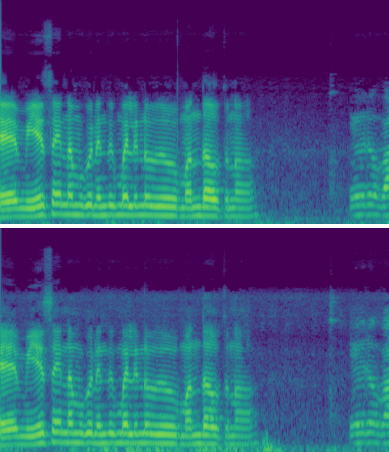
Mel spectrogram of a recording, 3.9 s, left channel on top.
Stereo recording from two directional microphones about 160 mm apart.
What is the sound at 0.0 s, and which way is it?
A man's voice, 5° right (ahead or behind).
